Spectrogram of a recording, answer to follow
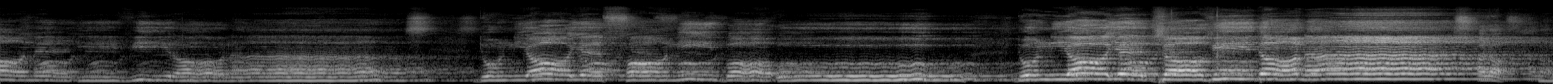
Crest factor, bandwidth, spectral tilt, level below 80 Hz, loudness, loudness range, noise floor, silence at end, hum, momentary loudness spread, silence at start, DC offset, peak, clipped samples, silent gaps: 20 dB; 16 kHz; -2.5 dB/octave; -80 dBFS; -22 LUFS; 13 LU; -44 dBFS; 0 s; none; 17 LU; 0 s; under 0.1%; -4 dBFS; under 0.1%; none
